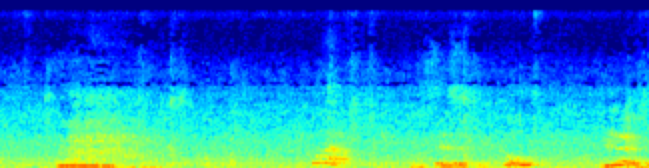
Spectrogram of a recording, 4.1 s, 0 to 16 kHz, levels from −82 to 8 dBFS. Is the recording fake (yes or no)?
yes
